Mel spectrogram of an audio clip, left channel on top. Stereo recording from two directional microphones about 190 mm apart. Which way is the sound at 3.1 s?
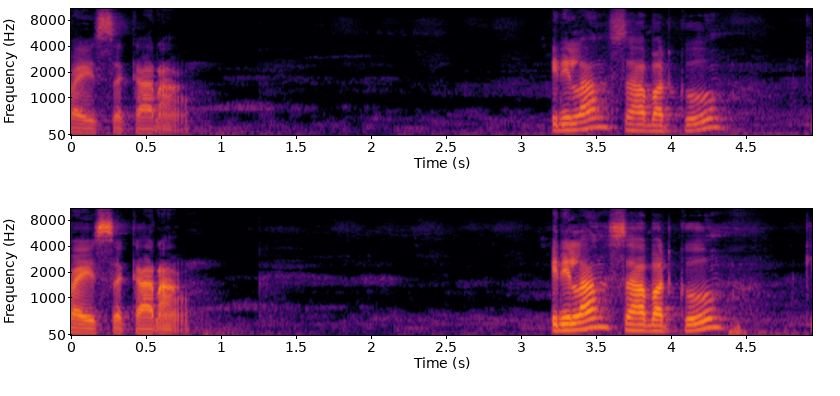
30° right (ahead or behind).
